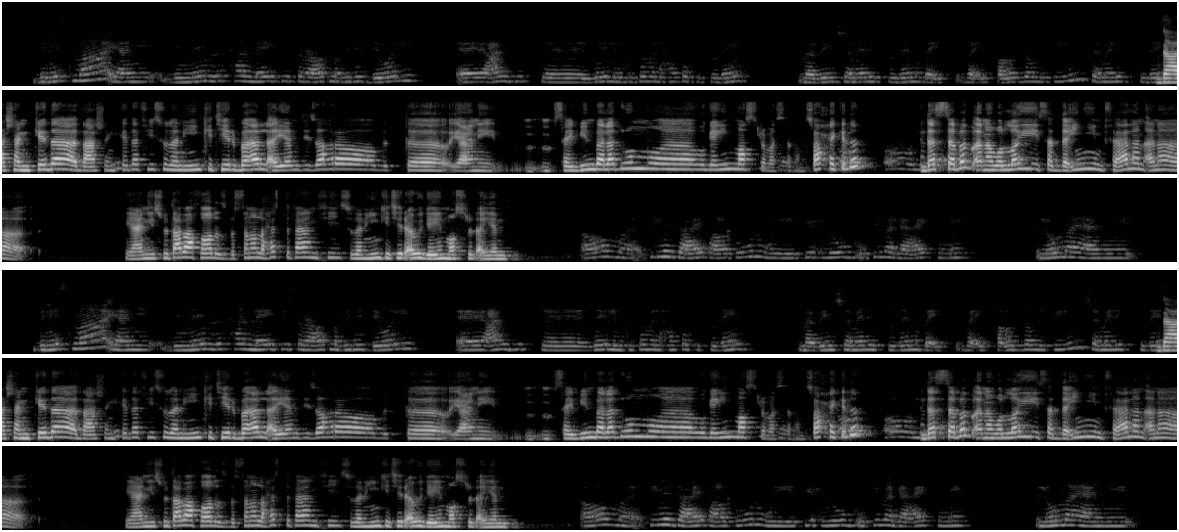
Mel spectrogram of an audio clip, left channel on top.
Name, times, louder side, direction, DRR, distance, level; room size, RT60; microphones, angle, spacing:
voice 1, 0.3-4.2 4.5-7.5 8.0-11.7 12.8-13.0 19.3-19.6 20.1-21.2 29.3-33.2 33.8-34.8, right 1 dB, 60° right, 1.3 m, -41 dB
voice 2, 11.5-19.5 19.9-20.3 20.9-23.7 24.7-28.6, left 3 dB, 20° left, 0.5 m, -23 dB
9.3 x 3.7 x 3.2 m
head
